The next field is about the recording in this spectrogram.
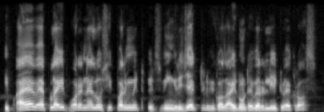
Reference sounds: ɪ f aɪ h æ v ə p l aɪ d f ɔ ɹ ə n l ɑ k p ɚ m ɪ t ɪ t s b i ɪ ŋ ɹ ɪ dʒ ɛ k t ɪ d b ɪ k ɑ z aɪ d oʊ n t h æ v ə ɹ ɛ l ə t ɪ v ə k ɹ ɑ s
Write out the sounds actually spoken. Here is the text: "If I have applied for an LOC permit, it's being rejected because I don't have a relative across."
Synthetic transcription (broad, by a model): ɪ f aɪ h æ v ə p l aɪ d f ɔ ɹ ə n l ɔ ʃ p ɚ m ɪ t ɪ t s b i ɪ ŋ ɹ ɪ dʒ ɛ k t ɪ d b ɪ k ɑ z aɪ d oʊ n t h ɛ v ə ɹ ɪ l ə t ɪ ə k ɹ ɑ s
